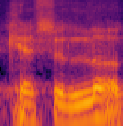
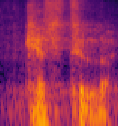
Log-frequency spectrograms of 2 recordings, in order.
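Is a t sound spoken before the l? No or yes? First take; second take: no; yes. First: It is said with no t sound. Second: It is said with a t sound. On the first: "T를 내가 말을 안 해줬어요. 캐슬러 그래요" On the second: "여기에 T가 숨겨져 있어요. 캐스틀러 이렇게 발음하세요"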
